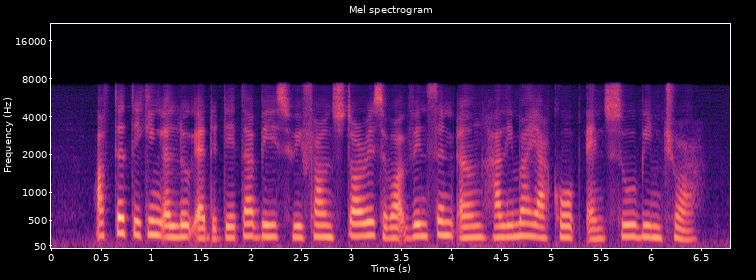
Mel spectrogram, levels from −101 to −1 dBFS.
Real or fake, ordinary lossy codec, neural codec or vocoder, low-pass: fake; none; codec, 16 kHz, 0.7 kbps, FocalCodec; 7.2 kHz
